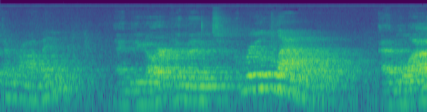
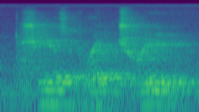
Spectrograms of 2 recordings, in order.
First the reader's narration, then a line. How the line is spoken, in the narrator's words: murmured the willow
